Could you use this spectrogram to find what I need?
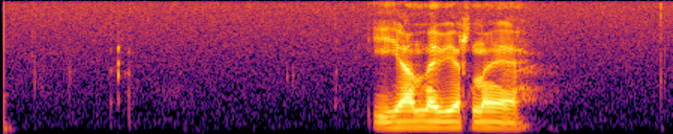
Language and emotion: Russian, neutral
